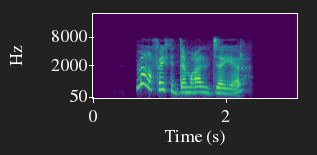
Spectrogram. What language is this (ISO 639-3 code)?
kab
